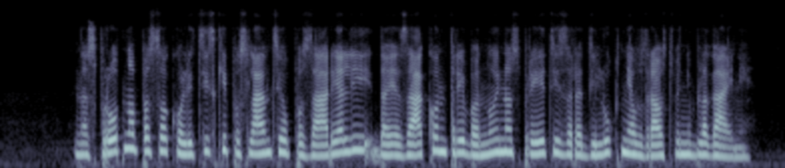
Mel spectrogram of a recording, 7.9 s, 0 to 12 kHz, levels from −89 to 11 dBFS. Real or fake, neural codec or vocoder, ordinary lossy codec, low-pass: real; none; Opus, 24 kbps; 7.2 kHz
